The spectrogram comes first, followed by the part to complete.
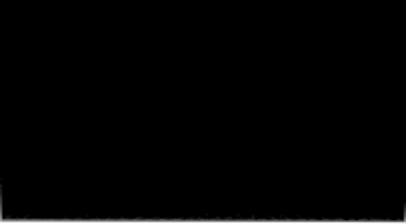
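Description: Lakland electric bass guitar letting its final held note ring out: a single low sustained note slowly decaying.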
